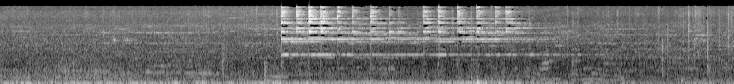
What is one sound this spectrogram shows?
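An open electric sightseeing cart rolls along with a low rumble.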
